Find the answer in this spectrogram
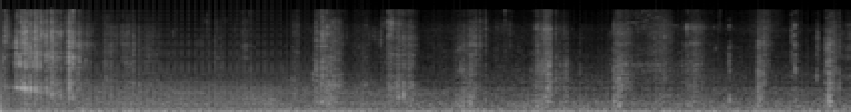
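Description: A crunchy bite into crispy fried chicken skin, then steady crisp chewing, about two crunches a second, close to the mouth.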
